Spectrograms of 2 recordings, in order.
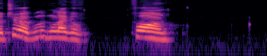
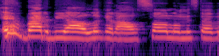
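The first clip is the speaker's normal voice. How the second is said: ordinary talk, nothing marked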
